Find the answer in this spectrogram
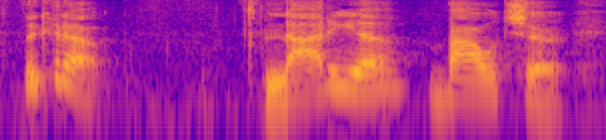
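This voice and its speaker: Noticeable background noise accompanies a woman speaking at a fairly slow pace and medium pitch in an animated tone. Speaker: social media commentator. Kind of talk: casual commentary video.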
